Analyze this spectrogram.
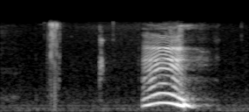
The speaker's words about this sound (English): let's raise it right now and take our first sip together. Go ahead, go in. Go take another sip. I'm taking one too.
